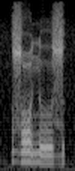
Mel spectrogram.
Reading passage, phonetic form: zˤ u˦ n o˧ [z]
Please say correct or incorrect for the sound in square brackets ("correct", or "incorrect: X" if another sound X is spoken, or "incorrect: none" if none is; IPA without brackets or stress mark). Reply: correct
